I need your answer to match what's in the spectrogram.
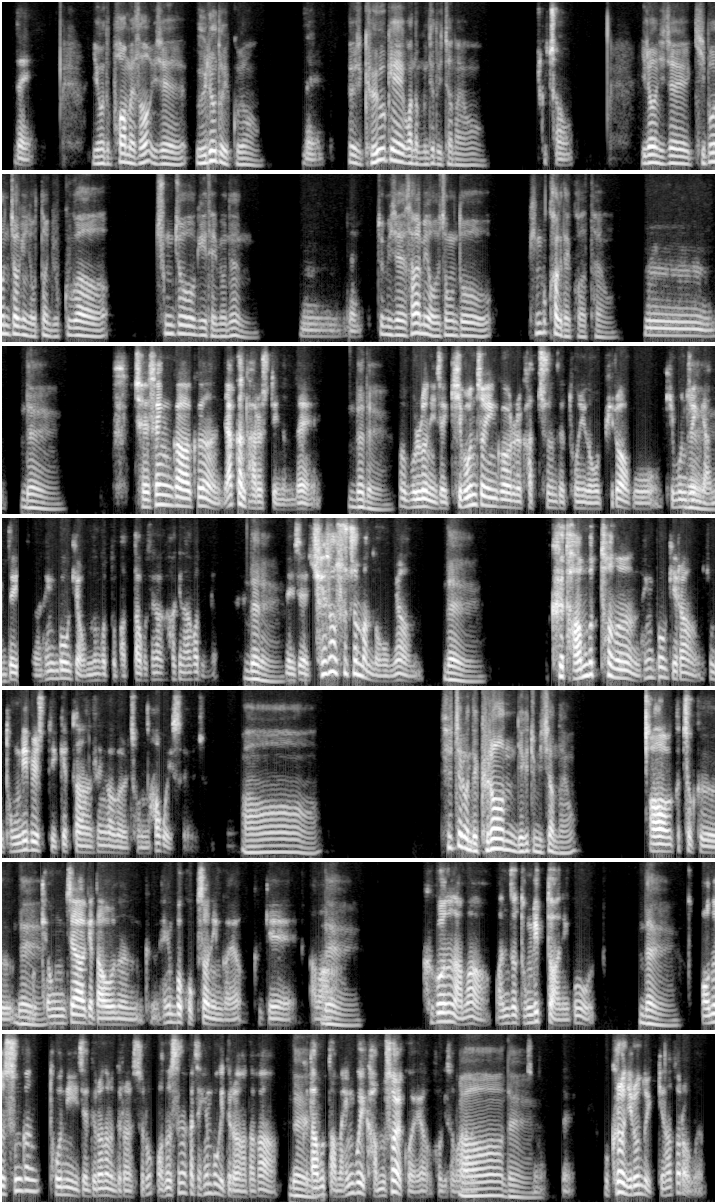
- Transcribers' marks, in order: other background noise; tapping
- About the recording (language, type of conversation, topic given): Korean, unstructured, 돈과 행복은 어떤 관계가 있다고 생각하나요?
